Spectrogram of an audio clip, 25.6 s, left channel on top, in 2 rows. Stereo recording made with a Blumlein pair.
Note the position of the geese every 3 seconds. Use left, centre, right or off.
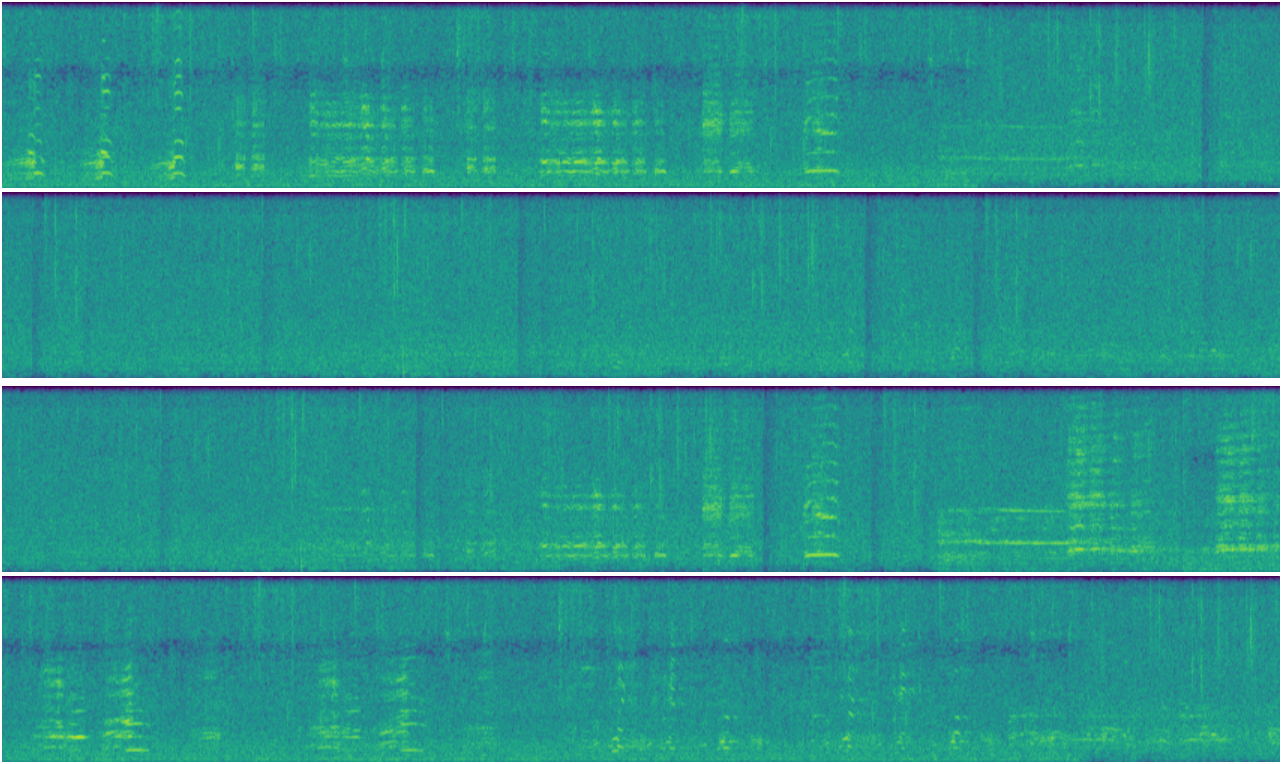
left, left, centre, right, right, right, right, right, right.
